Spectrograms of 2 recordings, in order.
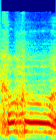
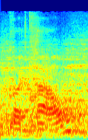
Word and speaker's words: cacao: Yes, the cocoa is, we pronounce it here in Mexico, cacao.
